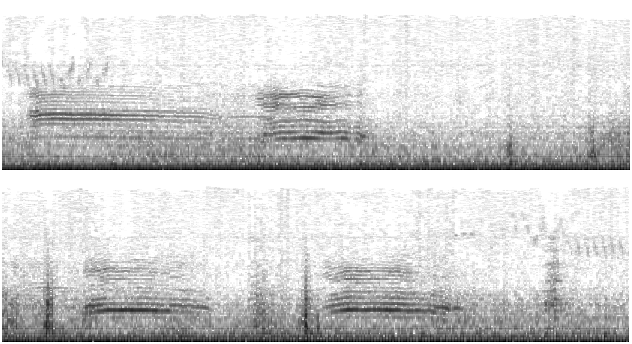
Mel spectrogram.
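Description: Sheep bleating: four separate calls a second or two apart, over a steady low hum.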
